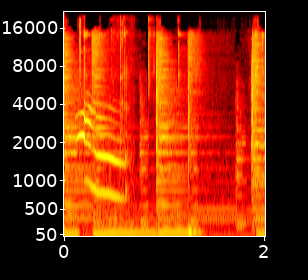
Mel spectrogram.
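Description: A cat meows several times in a row: loud, close, drawn-out calls with wavering pitch, heard clearly with no talking over them.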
